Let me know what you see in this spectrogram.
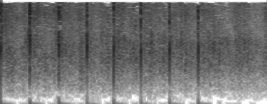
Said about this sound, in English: I want to just give them a round of applause.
